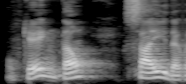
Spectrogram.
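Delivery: ordinary talk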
